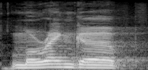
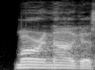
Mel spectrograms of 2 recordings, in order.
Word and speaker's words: Morinaga: yeah so yeah let's talk about that so Moringa nutritional Foods is how you pronounce them um more in Naga morinaga sorry right it trips me up too sometimes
